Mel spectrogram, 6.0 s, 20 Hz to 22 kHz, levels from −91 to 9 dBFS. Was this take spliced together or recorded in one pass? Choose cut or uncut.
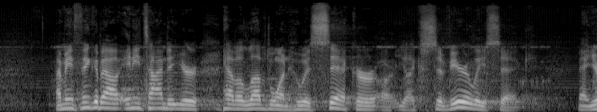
cut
